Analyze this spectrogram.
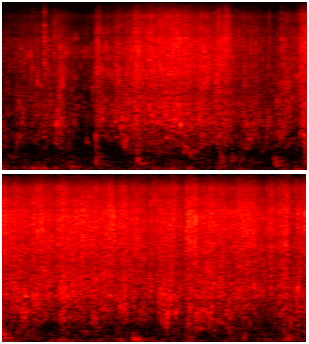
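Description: A hooked musky thrashing at the water surface beside the landing net, with irregular splashing that grows heavier about halfway through.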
